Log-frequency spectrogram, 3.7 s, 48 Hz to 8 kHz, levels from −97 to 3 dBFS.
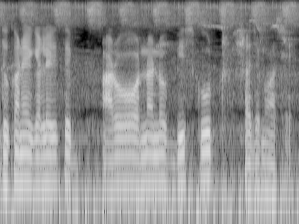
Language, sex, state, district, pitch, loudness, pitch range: Bengali, male, West Bengal, Cooch Behar, 115 Hz, -17 LUFS, 95-120 Hz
